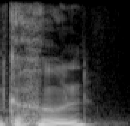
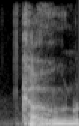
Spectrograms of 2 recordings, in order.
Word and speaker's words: Colquhoun: John Colquhoun, pronounced K-A-H-O-O-N, but looks it's spelled C-O-L-Q-U-H-O-U-N,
